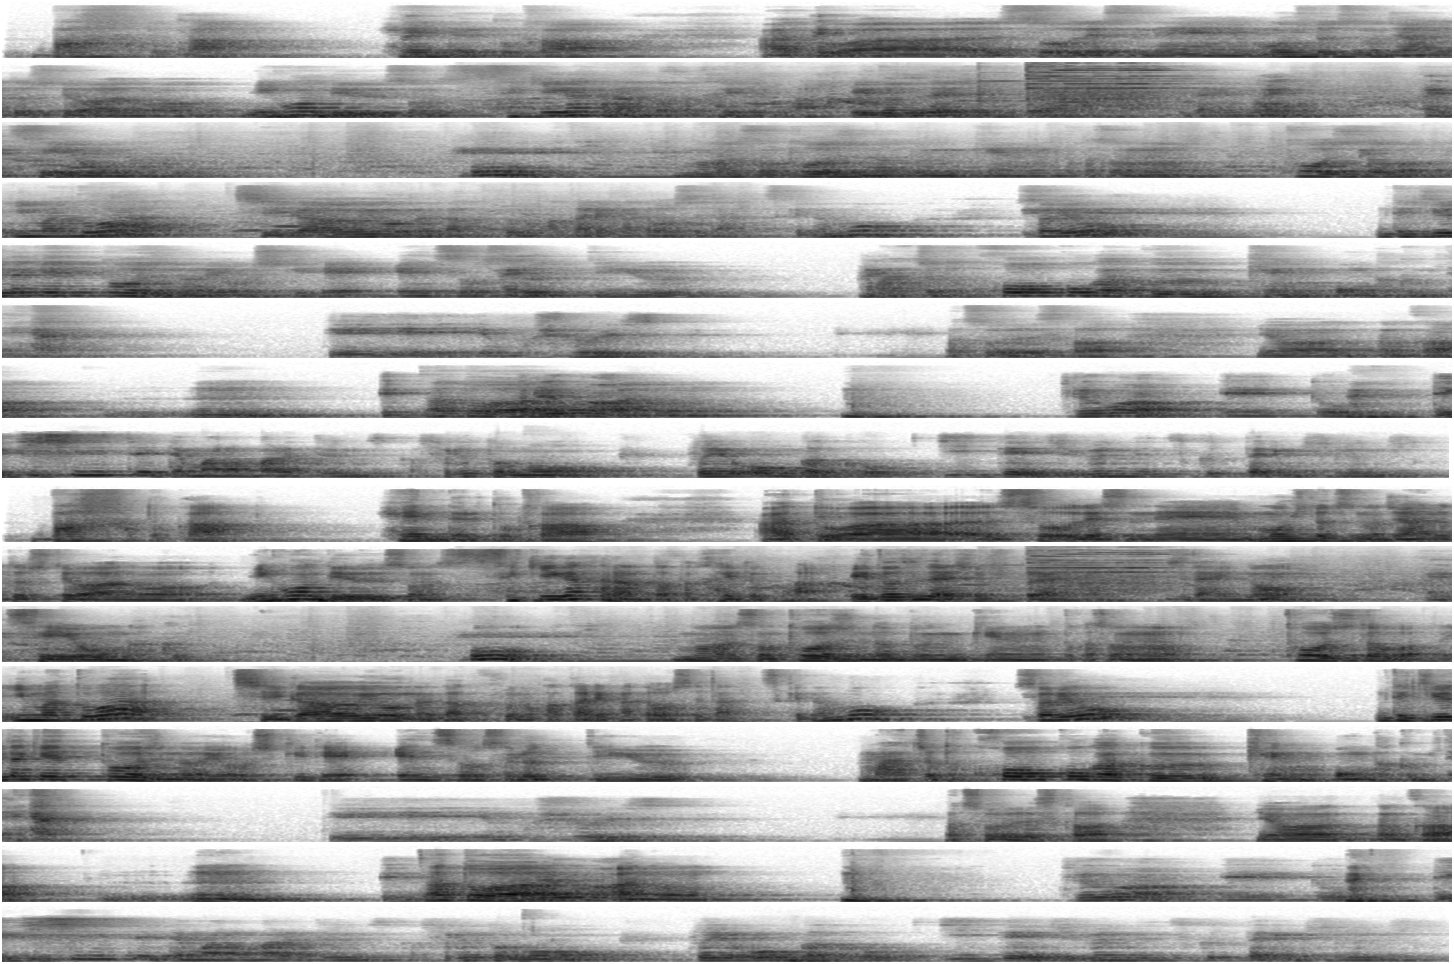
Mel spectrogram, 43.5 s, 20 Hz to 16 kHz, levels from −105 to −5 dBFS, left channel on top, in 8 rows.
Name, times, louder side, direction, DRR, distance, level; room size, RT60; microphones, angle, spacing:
voice 1, 0.1-0.9 1.4-2.3 2.8-10.3 10.9-11.7 12.6-13.0 13.4-15.4 15.7-19.7 20.1-20.6 21.5-24.4 25.0-27.5 30.7-33.7 34.1-35.3 35.8-36.0 37.7-37.8 41.0-41.1, right 6 dB, 75° right, 0.3 m, -23 dB
sound 1, 7.1-19.1, equal, ahead, 0.4 m, -44 dB
Cutlery silverware, 9.1-9.9, left 2 dB, 35° left, 0.8 m, -28 dB
voice 2, 12.6-13.4 20.1-20.5 23.6-23.7 25.0-25.1 28.4-29.6 30.5-30.6 34.0-34.2 34.6-35.0 36.6-37.7 37.9-40.3 40.6-43.3, left 3 dB, 70° left, 0.7 m, -28 dB
5.4 x 2.3 x 4.2 m
head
